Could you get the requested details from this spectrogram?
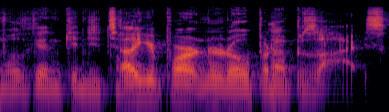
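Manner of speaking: mock-sarcastic tone. Retelling a remark made to another player about their partner, mock-sarcastic retelling. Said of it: "sarcasm too".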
